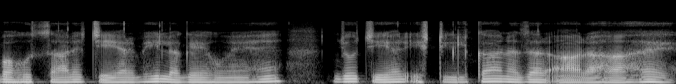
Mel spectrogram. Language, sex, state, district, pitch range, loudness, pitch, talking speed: Hindi, male, Jharkhand, Ranchi, 105-120 Hz, -18 LUFS, 110 Hz, 135 wpm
